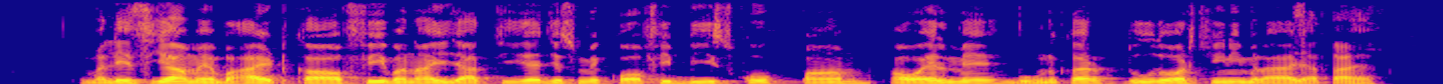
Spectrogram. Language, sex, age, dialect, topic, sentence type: Hindi, male, 18-24, Kanauji Braj Bhasha, agriculture, statement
